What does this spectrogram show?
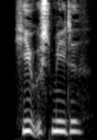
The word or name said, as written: hivsmittet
